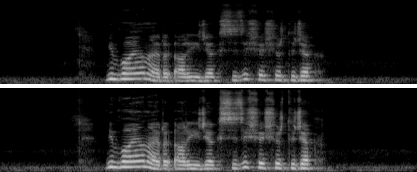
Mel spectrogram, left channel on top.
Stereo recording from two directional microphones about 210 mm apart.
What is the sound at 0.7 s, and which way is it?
Speech, 5° right (ahead or behind).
